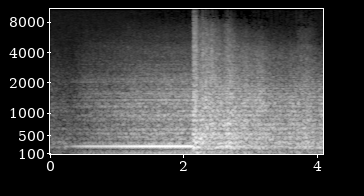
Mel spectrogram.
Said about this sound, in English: Une violente déflagration ébranle l'hôtel.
